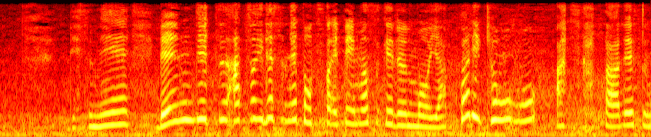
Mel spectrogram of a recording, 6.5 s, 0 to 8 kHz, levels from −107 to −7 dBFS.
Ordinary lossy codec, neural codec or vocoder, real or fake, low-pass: none; codec, 16 kHz, 4 kbps, FreqCodec, larger model; fake; 7.2 kHz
